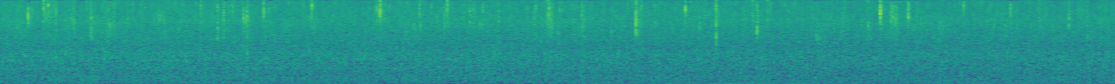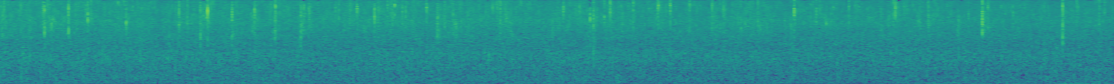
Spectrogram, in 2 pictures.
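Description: Faint, steady rain, with scattered single drops ticking sharply on a hard surface; it eases a little toward the end.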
